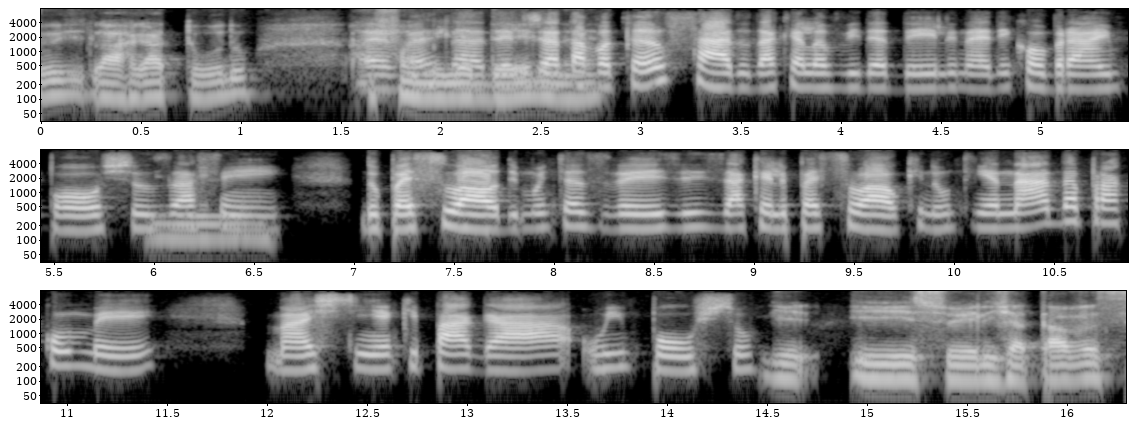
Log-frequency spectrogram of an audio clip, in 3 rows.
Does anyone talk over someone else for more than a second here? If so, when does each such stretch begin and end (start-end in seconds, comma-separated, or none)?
1.6-2.8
